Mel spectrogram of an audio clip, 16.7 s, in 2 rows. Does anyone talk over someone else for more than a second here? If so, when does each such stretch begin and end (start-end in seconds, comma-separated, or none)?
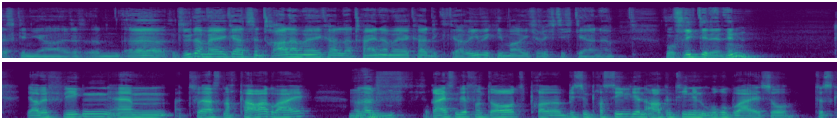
none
